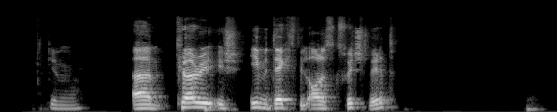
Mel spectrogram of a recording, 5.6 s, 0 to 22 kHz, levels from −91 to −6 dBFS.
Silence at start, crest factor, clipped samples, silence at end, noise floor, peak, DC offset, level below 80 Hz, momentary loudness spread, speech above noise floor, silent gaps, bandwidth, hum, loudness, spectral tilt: 0.5 s; 22 dB; under 0.1%; 0.25 s; -86 dBFS; -8 dBFS; under 0.1%; -68 dBFS; 21 LU; 59 dB; 1.21-1.31 s; 12 kHz; none; -26 LUFS; -5 dB/octave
